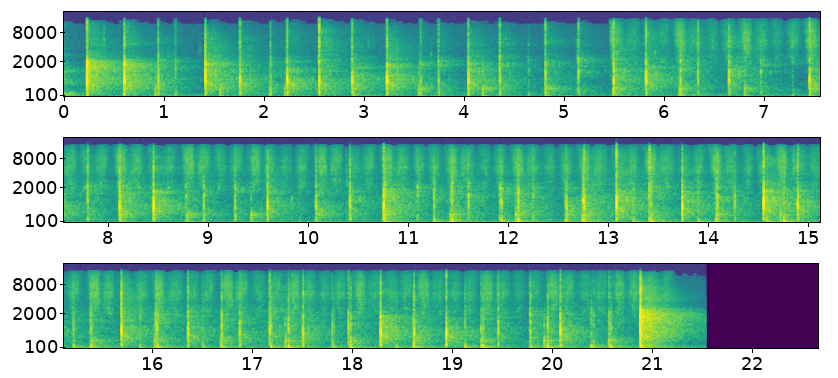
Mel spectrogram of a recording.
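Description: Body-percussion samba rhythm from three people: hand claps, palms brushing together and chest pats in a quick, steady pattern of sharp strikes. It grows denser about five seconds in and ends with a single louder hit just before the end.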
